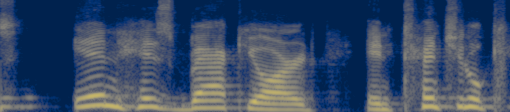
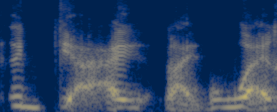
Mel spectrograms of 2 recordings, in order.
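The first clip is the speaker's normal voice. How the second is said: whispered, lost for words; breathless whisper; 11 dB quieter than usual. Real, not acted. Photographer whispering, stunned by the model's beauty. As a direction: stammer it under your breath in awe.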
